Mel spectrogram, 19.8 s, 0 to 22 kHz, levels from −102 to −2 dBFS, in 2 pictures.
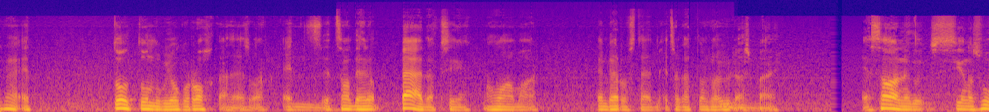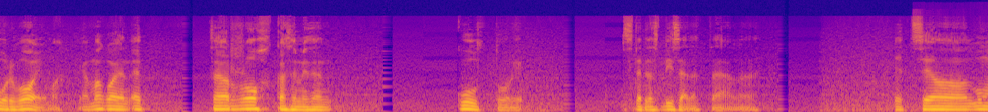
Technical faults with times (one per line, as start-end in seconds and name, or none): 8.31-8.61 comfort noise in place of the background
11.71-11.97 comfort noise in place of the background
13.71-14.45 comfort noise in place of the background
15.53-16.09 comfort noise in place of the background
17.67-18.07 comfort noise in place of the background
